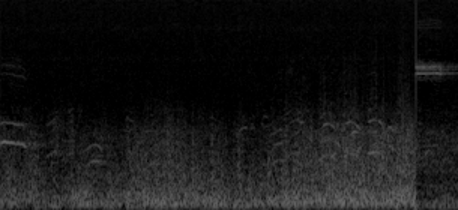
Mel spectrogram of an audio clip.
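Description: Wind rumbling on the microphone under distant shouts from players on the field. It cuts off abruptly about five and a half seconds in, and a brief high tone follows.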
